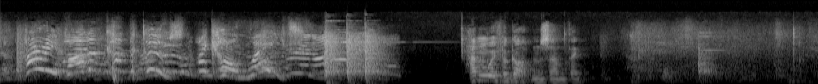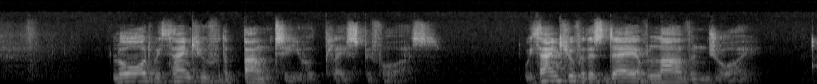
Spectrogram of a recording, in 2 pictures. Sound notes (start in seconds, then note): none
